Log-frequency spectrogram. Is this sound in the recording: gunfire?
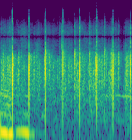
no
